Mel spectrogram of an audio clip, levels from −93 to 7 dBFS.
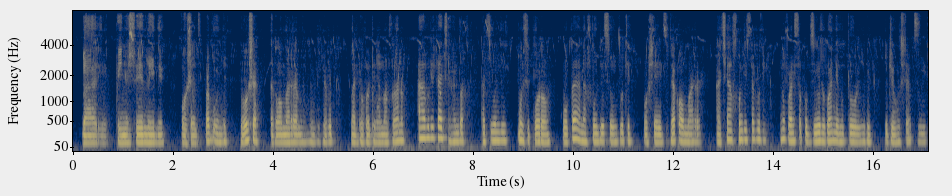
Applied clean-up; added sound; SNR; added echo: neural mask model DeepFilterNet 3.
